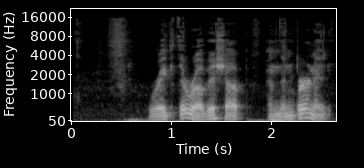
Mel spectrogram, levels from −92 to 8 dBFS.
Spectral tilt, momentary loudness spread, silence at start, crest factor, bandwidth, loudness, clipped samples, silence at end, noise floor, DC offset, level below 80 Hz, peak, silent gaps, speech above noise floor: -6.5 dB/octave; 11 LU; 0.45 s; 14 dB; 16.5 kHz; -28 LUFS; under 0.1%; 0.05 s; -54 dBFS; under 0.1%; -40 dBFS; -14 dBFS; none; 27 dB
